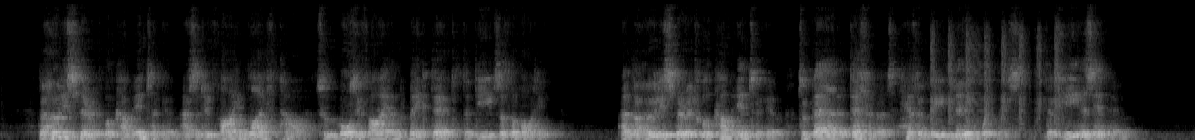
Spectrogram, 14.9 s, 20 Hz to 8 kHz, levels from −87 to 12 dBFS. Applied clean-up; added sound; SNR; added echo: neural separator model SepFormer DNS4.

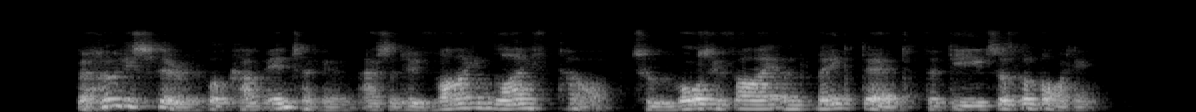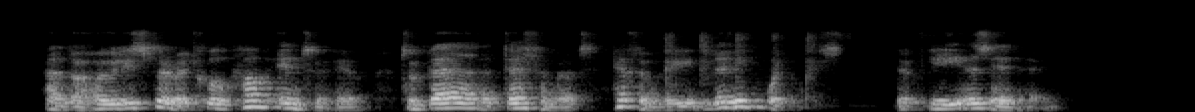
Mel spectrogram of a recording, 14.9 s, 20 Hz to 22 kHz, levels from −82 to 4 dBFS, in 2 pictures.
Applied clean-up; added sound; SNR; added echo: neural mask model DeepFilterNet 3.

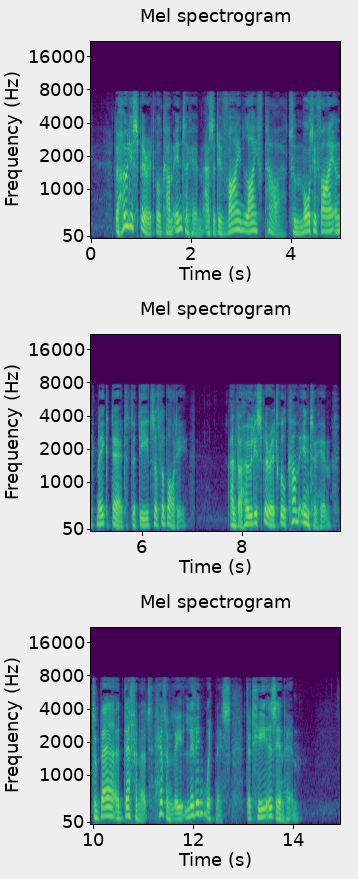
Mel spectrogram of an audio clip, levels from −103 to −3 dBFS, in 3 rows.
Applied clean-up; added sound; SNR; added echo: none; none; none; none.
